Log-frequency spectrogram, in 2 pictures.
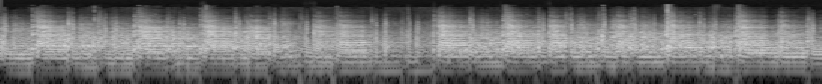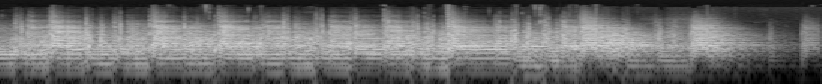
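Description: Recorded electric guitar part playing back through Studio One's Pedalboard effects chain: a delay pedal feeding a reverb pedal, then a Tube Driver overdrive pedal.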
